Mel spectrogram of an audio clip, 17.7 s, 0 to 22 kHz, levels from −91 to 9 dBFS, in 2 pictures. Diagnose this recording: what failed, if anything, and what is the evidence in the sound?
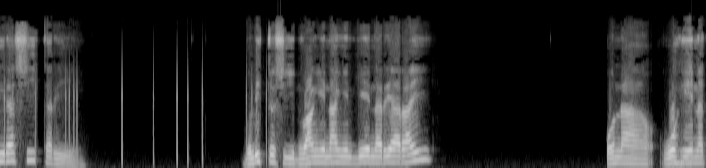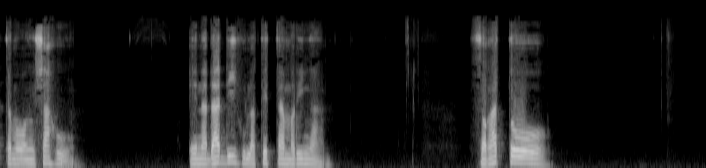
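The codec stage shows generation loss across the whole speech clip. Nothing sounds above 14.5 kHz. The speech is swirly, smeared and hollow, more so than one encode at this band limit would give. Consonant attacks blur. This is likely repeated lossy encoding, around seven passes, and it fits AAC-LC at about 64 kbit/s. Each pass requantises on a shifted frame grid. Noise and spectral holes stack up.

A train of clicks runs from 0.06 s to 3.35 s. There are roughly fifteen, at about 4.6 per second, spaced unevenly. They share one shape and peak about 10 dB above the speech. They tick through pauses as well as over the speech. That points most likely to interference in the analogue wiring or a faulty connection or power supply injecting pulses into the signal.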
